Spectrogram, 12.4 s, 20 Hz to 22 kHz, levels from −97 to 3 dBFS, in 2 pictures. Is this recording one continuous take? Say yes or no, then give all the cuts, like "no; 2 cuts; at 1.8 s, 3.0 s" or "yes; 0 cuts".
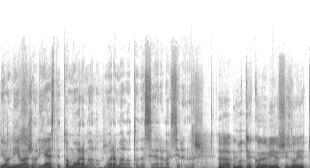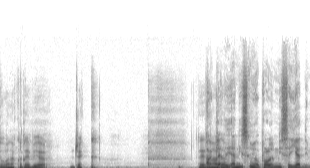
no; 2 cuts; at 2.1 s, 4.7 s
